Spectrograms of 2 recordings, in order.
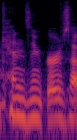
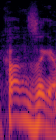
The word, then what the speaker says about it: Kinzinger: Kunzinger. You're not sorry. Kinzinger. No, both of you are It's wrong. a hard name to pronounce. It is not. Kinzinger.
